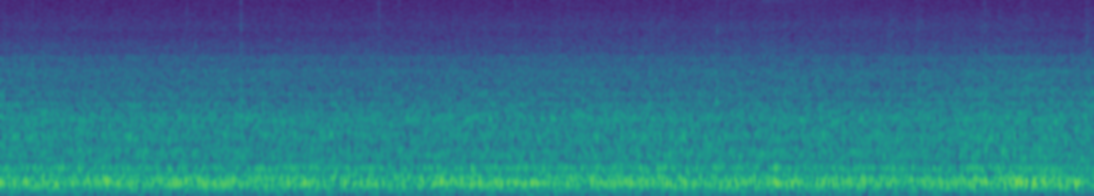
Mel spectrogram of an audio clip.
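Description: Electric inline duct fan running steadily: an even rush of air with a steady low hum.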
